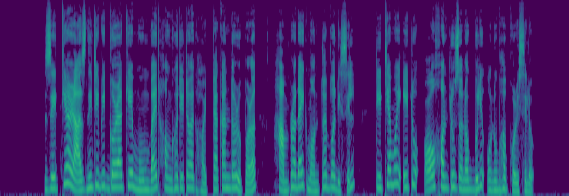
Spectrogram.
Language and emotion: Assamese, disgusted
